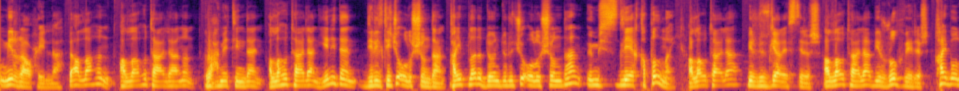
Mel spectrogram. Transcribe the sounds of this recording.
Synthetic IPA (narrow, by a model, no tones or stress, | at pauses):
miɾːawħilʲːavɛalˠːaːɦɯnɑlˠːaːɦut̪ʰaːlʲaːnɯnɾahmet̪ʰind̪ænɑlˠːaːɦut̪ʰaːlʲaːɯnje̞nid̪ænd̪iɾilʲt̪ʰid͡ʒio̞lˠuʃund̪ankʰajɯplˠaɾɯd̪ønd̪yɾyd͡ʒyo̞lˠuʃund̪anymysizlʲijɛkʰapʰɯlˠma̰j | ɑlˠːaːhut̪ʰaːlʲaːbiɾːyzɟaɾɛst̪ʰeɾiɾ̥ɑlˠːaːhut̪ʰaːlʲaːbiɾːuhve̞ɾiɾ̥kʰajbo̞lˠ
